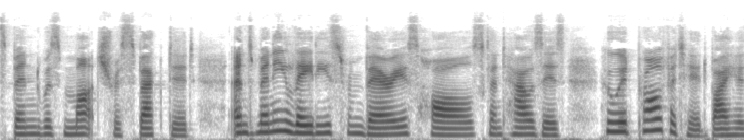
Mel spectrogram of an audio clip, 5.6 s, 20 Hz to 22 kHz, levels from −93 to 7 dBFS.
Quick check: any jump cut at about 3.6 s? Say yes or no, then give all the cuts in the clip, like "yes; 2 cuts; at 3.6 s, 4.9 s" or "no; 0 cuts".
yes; 1 cut; at 3.6 s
